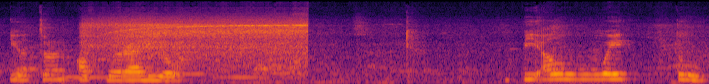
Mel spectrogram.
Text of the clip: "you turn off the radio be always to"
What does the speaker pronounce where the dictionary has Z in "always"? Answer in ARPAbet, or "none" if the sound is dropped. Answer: none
